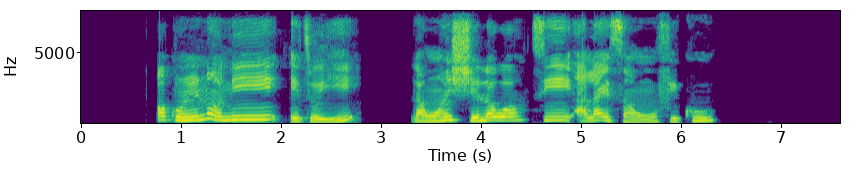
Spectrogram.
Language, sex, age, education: Yoruba, female, 30-45, tertiary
